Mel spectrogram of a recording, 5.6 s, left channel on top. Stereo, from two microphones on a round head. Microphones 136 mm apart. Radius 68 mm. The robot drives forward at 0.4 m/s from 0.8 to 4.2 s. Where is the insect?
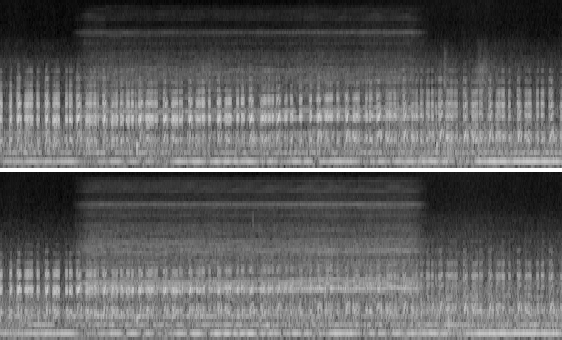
70° left (ahead or behind); by 5.6 s 35° left (ahead or behind).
